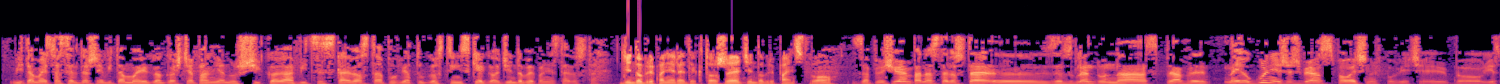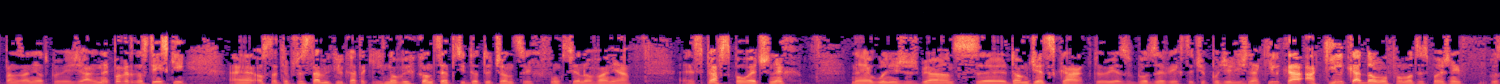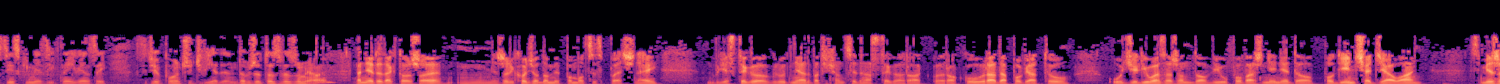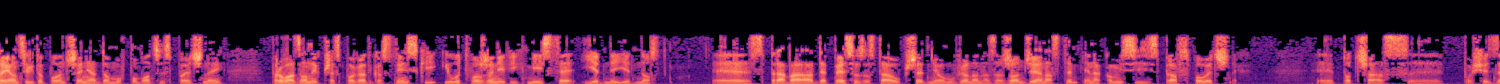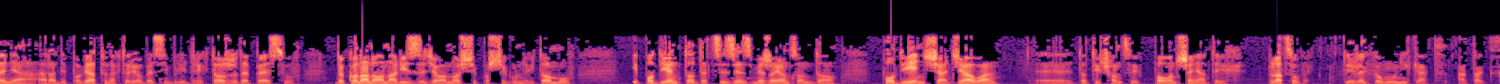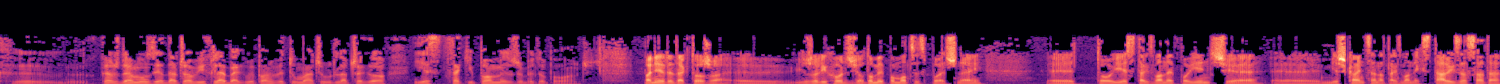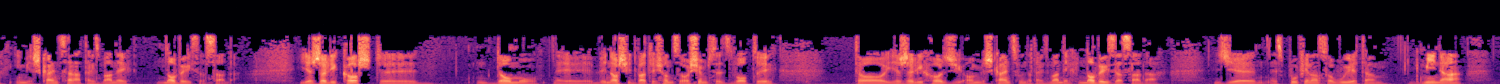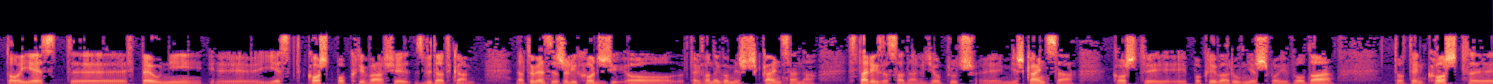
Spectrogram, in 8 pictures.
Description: Ze starostą o domu dziecka i DPS-ach
Powiat gostyński szuka sposobu na redukcję kosztów utrzymania domów pomocy społecznej. Nikt nie straci pracy - zapowiadał w Rozmowach Elki wicestarosta Janusz Sikora. Zmieni się też struktura Domu Dziecka w Bodzewie - to wynik znowelizowania ustawy o pieczy zastępczej.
